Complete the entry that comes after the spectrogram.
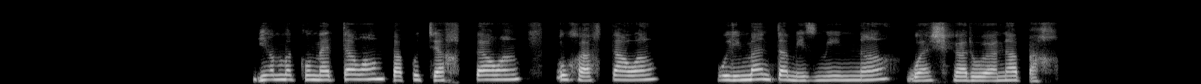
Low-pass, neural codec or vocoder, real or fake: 7.2 kHz; codec, 16 kHz, 1.1 kbps, Voila-Tokenizer; fake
